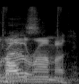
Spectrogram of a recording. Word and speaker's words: Valderrama: Wilder Valderrama. Yeah, that's how his name's pronounced. Yeah, it rhymes.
